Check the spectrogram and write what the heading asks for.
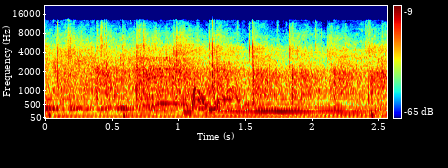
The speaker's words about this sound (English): Come on, clap your hands for our leaders.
